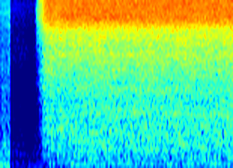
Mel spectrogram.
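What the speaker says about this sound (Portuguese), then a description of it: "Ah, já esquecendo já de passar o spray. Dar uma agitada" A makeup setting spray mist released in one long, steady, loud hiss close by, starting after a brief silence and continuing unbroken with no talking.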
